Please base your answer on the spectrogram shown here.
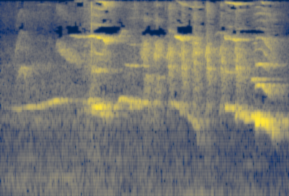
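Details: White-rumped shama (Copsychus malabaricus), song.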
